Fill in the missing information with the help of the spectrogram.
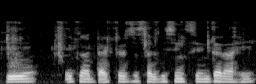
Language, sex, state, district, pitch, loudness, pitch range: Marathi, male, Maharashtra, Washim, 130 Hz, -16 LUFS, 125-135 Hz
